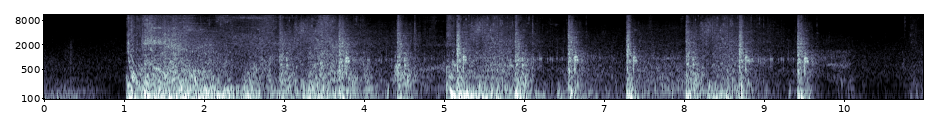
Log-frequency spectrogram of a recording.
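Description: Game combat effects clash and burst in quick succession.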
